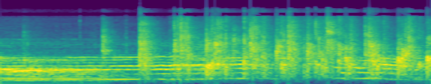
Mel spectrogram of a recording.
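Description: A small group of mixed voices singing unaccompanied ends a song on a held note. About a second and a half in, the group breaks into applause.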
